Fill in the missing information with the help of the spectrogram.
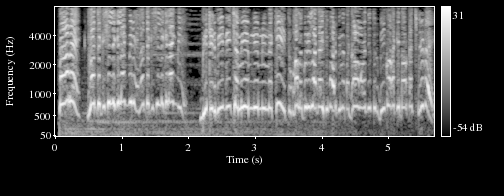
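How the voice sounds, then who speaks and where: A woman's voice: very high-pitched, steady tone, rapid-fire. A woman voicing a brash, nagging middle-aged village mother in a bawdy cartoon. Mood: indignant scolding. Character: shrill, foul-mouthed, scolding middle-aged village mother. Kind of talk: bawdy cartoon comedy acting.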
